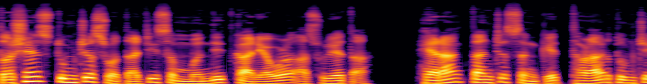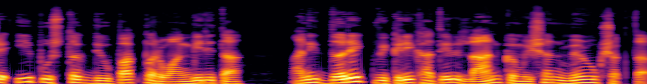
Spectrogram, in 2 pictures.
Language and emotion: Goan Konkani, neutral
